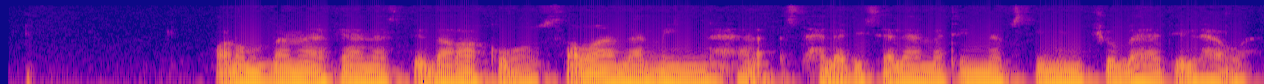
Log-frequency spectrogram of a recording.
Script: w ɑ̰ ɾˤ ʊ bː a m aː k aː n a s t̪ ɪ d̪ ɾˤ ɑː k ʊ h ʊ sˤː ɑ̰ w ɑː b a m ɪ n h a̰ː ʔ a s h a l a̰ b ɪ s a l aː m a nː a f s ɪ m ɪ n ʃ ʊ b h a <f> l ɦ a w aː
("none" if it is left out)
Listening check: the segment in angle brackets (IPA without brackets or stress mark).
none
